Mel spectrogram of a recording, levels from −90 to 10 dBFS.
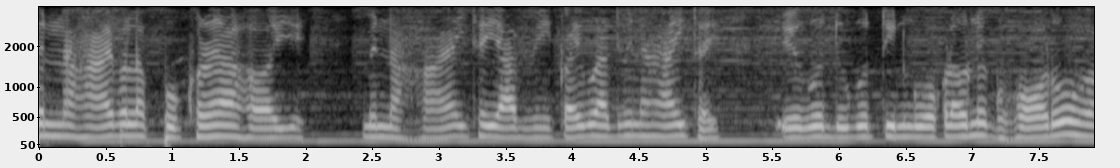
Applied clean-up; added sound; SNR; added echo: none; Domestic sounds, home sounds; 16 dB; none.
